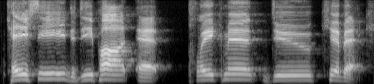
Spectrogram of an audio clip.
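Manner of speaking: very slow, loud Americanized French, American accent. Showing how an american says quebec french words: american accent on french. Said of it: "Here's how an American would say it".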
